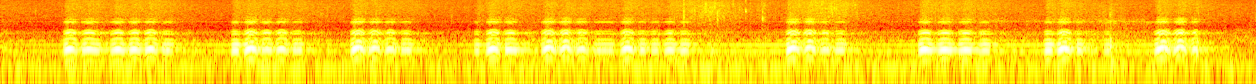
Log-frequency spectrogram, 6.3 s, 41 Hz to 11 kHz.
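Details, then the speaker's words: Sonified EEG brain waves from a patient during an epileptic seizure, in contrast to background alpha activity around 10 Hz without seizure: repeated bursts of bleating, tonal pulses marking seizure activity. "it's pretty simple right and so this is one brain weed seizure"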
